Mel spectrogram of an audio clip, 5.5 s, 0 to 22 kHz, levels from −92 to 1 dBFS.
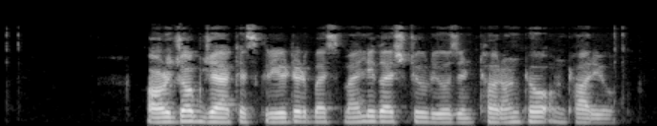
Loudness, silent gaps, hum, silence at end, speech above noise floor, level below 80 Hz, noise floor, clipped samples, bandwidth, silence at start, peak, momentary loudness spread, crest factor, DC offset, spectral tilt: -18 LUFS; none; none; 0.35 s; 64 dB; -68 dBFS; -82 dBFS; under 0.1%; 10 kHz; 1.2 s; -2 dBFS; 9 LU; 18 dB; under 0.1%; -3.5 dB/octave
